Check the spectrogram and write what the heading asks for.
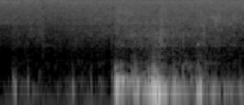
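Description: Low, muffled thumps and shuffling of a congregation sitting down and moving about, with a louder run of thuds from about a second in.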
